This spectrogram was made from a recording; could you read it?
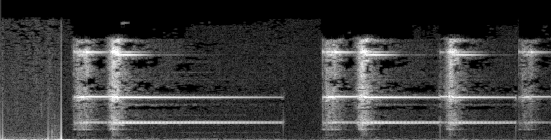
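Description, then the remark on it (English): A bicycle bell, rung outside in a back lane by a woman arriving home from work on her bike, rings clearly several times, bright metallic dings in two bursts separated by a short pause, each ring lingering as it fades. No voices. “She rides her bike to and from work and rings it outside in the back lane when she gets home.”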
